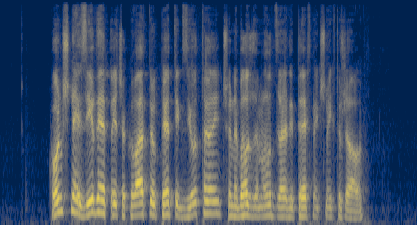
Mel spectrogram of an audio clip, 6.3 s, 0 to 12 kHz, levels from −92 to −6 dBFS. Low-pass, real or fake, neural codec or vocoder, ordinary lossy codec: none; fake; codec, 24 kHz, 1.5 kbps, HILCodec; none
